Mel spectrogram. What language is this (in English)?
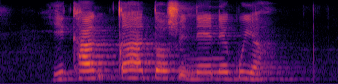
Tsonga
